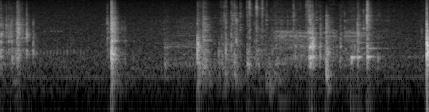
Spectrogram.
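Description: Small clicks and clinks of hand tools and a metal tin being handled on a workbench, with one sharp click about a second in and a cluster of lighter clinks near the end.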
